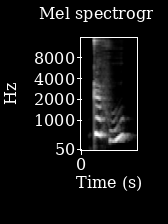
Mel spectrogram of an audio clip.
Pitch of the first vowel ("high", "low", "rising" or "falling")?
high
